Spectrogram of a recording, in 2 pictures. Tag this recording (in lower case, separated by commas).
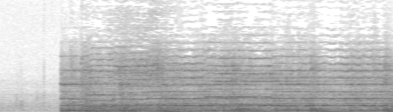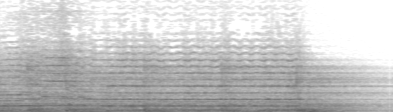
music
